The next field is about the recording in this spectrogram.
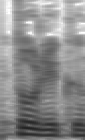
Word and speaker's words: толика: Какая бы многочисленная демонстрация ни шла сегодня в Германии, это все-таки маленькая толика населения. Толика, ну, да. Правильно говорить. Маленькая толика населения.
